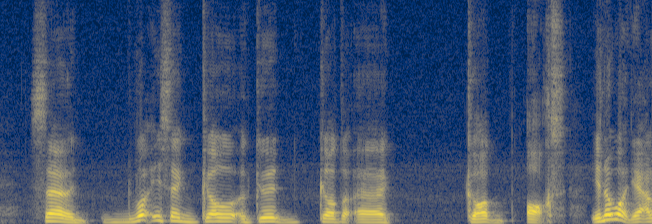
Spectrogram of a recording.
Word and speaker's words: Godox: should be pronouncing as God ox. It's not Godox, it's God ox, and that's actually what's been translated in Chinese, and they have Chinese character in the website.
